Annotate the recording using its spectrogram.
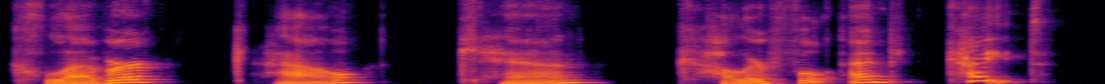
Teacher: the quiet back sound, because we make it in the back of our throat, or the coughing sound, because it sounds like a cough.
